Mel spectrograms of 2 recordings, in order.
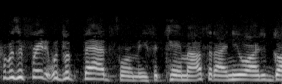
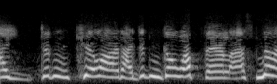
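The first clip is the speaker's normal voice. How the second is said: upset denial; 6 semitones higher, 4 dB louder than usual. Acted. Accused wife denies murder.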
